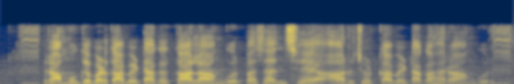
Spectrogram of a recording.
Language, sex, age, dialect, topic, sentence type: Maithili, female, 18-24, Angika, agriculture, statement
